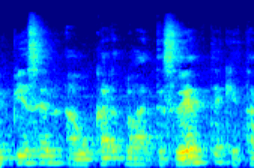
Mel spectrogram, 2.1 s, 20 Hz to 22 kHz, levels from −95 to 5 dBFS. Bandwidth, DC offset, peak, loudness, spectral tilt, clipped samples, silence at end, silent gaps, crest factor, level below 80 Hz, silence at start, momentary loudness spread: 16 kHz; under 0.1%; -14 dBFS; -36 LUFS; -3.5 dB/octave; under 0.1%; 0 s; none; 22 dB; -86 dBFS; 0 s; 9 LU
